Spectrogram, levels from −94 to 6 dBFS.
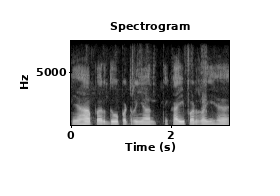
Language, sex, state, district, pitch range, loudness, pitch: Hindi, male, Jharkhand, Deoghar, 115-120 Hz, -21 LUFS, 120 Hz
